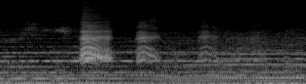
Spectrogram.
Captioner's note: Alma is whispering; scared ravens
